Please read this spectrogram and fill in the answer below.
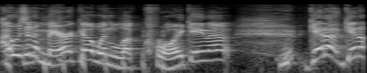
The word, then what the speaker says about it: LaCroix: The company insists it's pronounced LaCroix, but really, it should be LaCroix.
